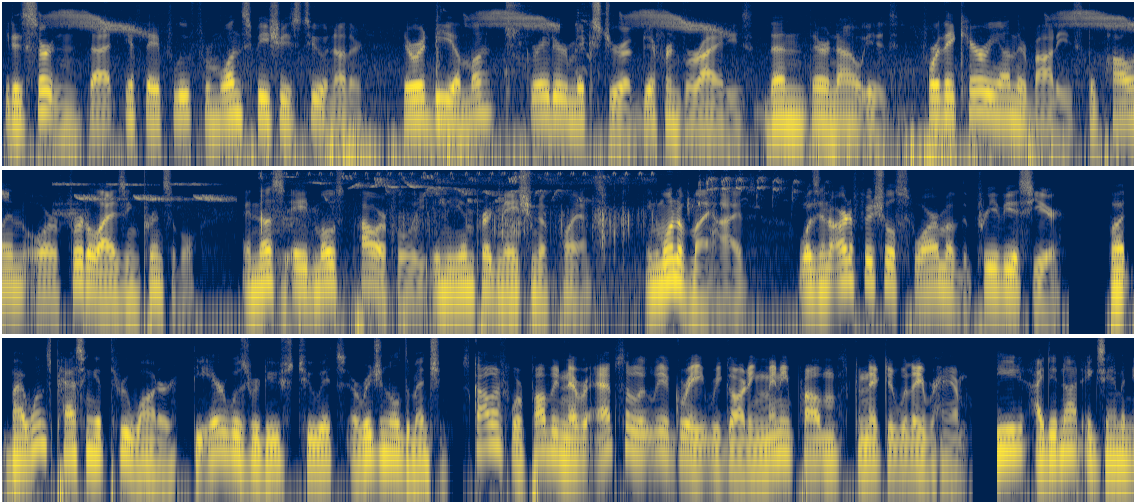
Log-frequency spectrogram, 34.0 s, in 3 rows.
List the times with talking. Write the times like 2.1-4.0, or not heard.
0.0-33.9.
